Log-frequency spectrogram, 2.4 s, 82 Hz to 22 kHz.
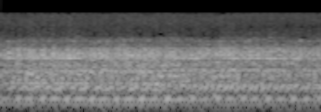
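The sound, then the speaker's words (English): The engine of a new red truck, bought in 1928 by an Iowa farmer, runs steadily as his wife takes a driving lesson, a continuous low rumble with a droning hum and slight vibration, no voices, holding an even level throughout. “I guess it started back in, in 1928, when Bill Clark, an Iowa farmer, bought a new red truck. His wife, Josephine, not much of a hand at driving, was taking a lesson.”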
